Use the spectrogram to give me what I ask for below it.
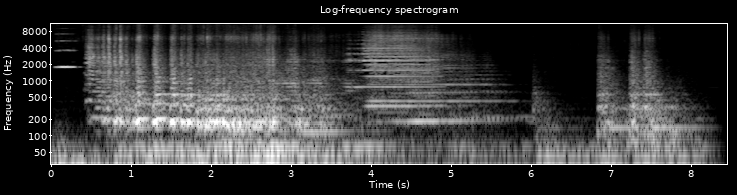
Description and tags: Large metal gate squeaks rattles and bangs.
